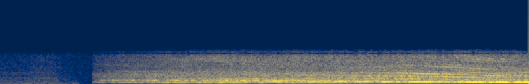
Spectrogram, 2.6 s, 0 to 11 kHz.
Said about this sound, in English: Oh, the sweet sounds of race cars once again at the Indianapolis Motor Speedway. It's not May, it's August, but it still feels and looks a little bit like the Indianapolis 500.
